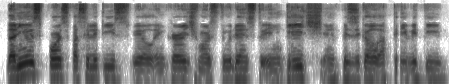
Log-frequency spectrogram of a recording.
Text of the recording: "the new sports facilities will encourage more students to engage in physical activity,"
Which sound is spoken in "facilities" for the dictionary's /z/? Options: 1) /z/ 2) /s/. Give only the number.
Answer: 2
